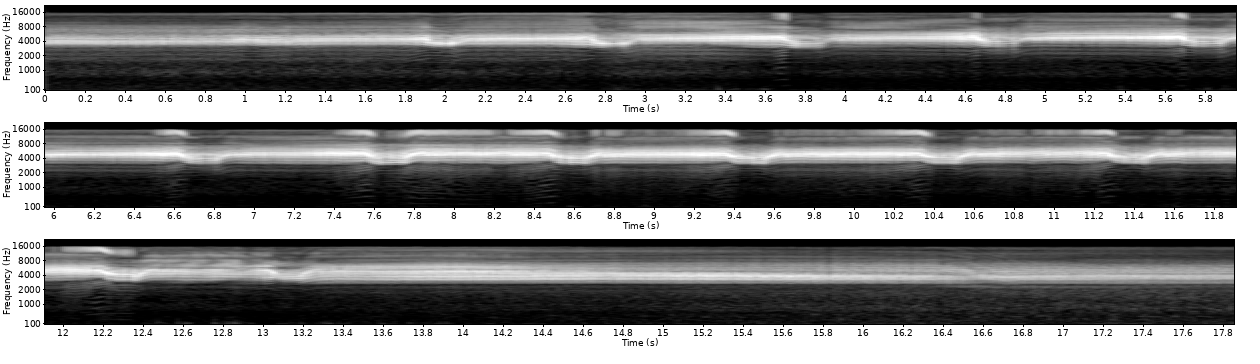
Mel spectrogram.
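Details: Eastern scissor-grinder cicada during unusual courtship behaviour, its shrill buzz broken into rhythmic grinding pulses roughly every half second before settling into a smooth sustained drone.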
